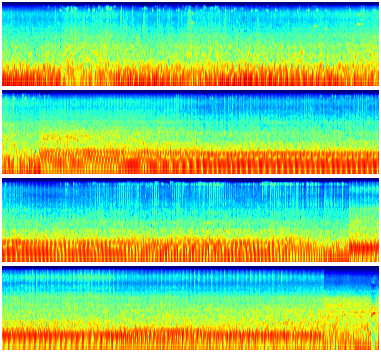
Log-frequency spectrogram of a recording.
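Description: A vehicle towing a trailer drives along a road: a steady engine hum with road noise. The engine's pitch changes about eight seconds in and again about twenty-two seconds in.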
